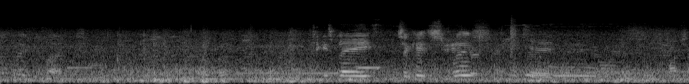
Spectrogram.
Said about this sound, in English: I just want to get a little bit of the sound of the train.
